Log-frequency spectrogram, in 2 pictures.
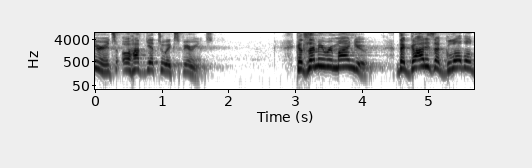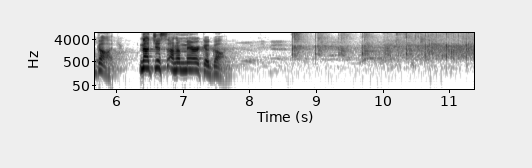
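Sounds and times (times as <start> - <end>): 
speech: 0.0 - 1.8, 3.0 - 7.7
audience applause: 8.6 - 11.3.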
